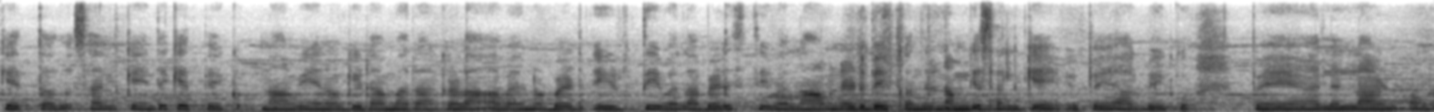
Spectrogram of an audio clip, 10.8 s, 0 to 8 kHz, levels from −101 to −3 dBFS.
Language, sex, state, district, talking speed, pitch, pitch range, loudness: Kannada, female, Karnataka, Chamarajanagar, 125 wpm, 215 Hz, 210-225 Hz, -17 LUFS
